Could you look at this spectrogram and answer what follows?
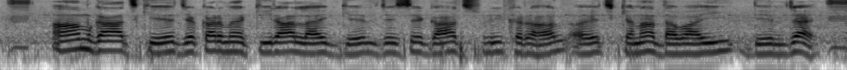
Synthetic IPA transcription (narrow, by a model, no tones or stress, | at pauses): amɡad͡ʒked͡ʒekəɾmekiɾalajk̚ɡeld͡ʒəɪseɡad͡ʒswikʰɾəɦələ̰jt͡ʃʰkenad̪əβaid̪eld͡ʒaj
